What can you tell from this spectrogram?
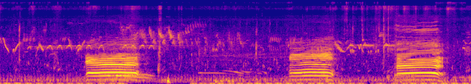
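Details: Grazing cows in a vast green rice field moo three times, each call about a second long with rich bright harmonics, separated by gaps of rustling, faint chirps and low background noise.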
